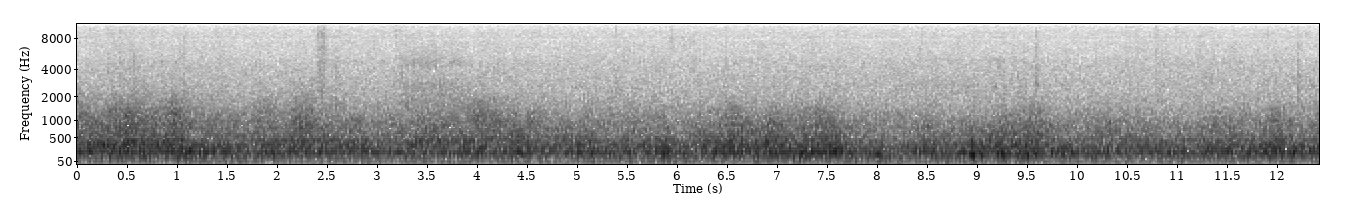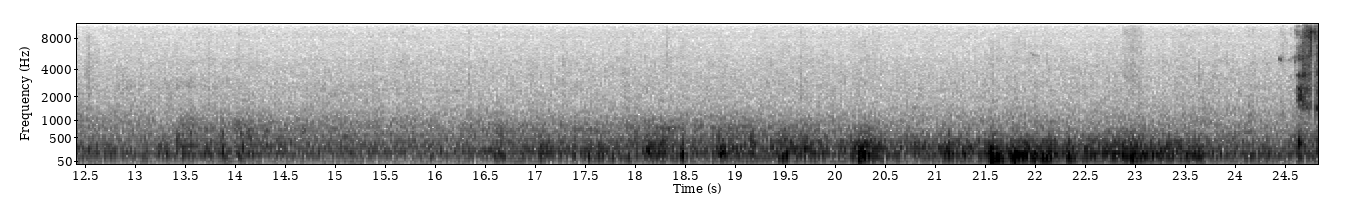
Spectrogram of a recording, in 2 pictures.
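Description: A thunderstorm near Birmingham: steady low rumbling thunder rolls on beneath faint rain and wind, building into louder, closer crackling rumbles toward the end, with no voices.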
